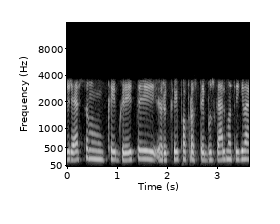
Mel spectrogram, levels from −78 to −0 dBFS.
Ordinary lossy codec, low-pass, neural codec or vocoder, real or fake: MP3, 64 kbps; 14.4 kHz; none; real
